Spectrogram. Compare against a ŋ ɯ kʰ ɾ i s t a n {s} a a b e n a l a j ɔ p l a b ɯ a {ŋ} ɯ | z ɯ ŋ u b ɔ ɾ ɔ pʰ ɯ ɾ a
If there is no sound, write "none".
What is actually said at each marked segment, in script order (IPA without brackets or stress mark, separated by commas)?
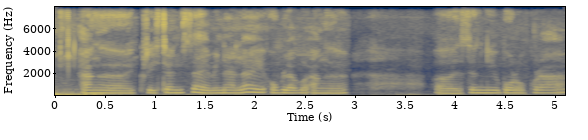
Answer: s, ŋ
